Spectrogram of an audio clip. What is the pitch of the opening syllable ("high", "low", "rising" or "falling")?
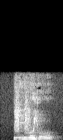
high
